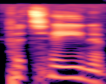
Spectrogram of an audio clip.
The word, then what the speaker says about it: patina: Have you ever heard the word patina before? – No. – I believe it's pronounced patina. P-A-T-I-N-A. – Okay. – I assume it's patina, not patina. Maybe there'd be a double N if it was patina.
